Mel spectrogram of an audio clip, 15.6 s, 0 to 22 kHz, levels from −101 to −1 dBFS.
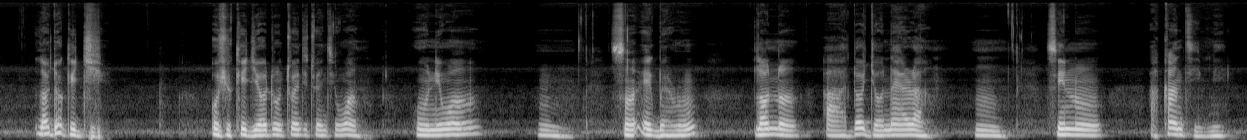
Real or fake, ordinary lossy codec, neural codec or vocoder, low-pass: fake; none; vocoder, 48 kHz, 128 mel bands, Vocos; 19.8 kHz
